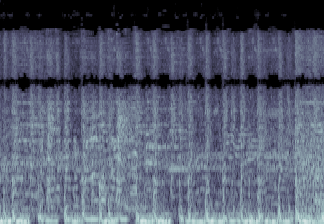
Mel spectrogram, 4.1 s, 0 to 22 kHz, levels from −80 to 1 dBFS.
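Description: A brief stutter at 1.67 to 1.70 s, where a 20 ms fragment plays twice, and again at 3.25 to 3.32 s, where one plays three times. These are repeated frames: a compressed block, fitting a single 20 ms frame, was sent again, lengthening the audio by 20 ms and 40 ms.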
